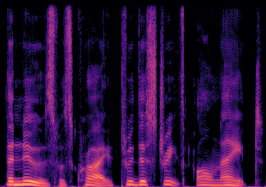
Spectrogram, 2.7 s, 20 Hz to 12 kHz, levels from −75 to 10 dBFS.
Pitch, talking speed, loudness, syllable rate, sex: 175 Hz, 205 wpm, -17 LUFS, 3.7 syllables/s, female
